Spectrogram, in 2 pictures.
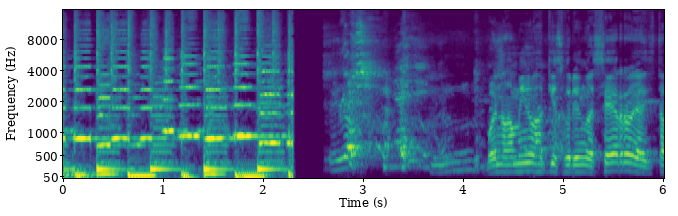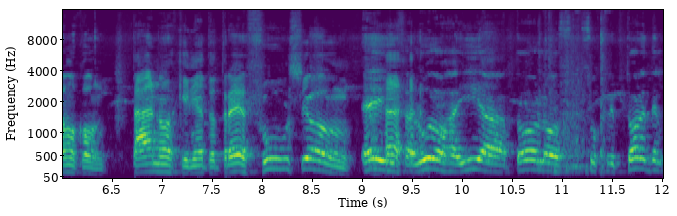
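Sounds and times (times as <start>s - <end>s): upbeat intro music: 0.0s - 2.3s
man coughing: 2.7s - 4.4s.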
